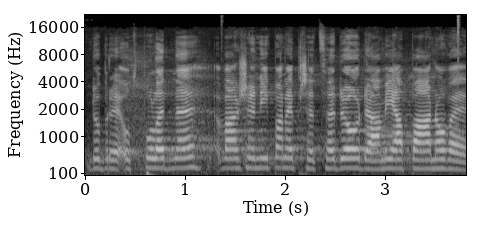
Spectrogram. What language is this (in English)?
Czech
